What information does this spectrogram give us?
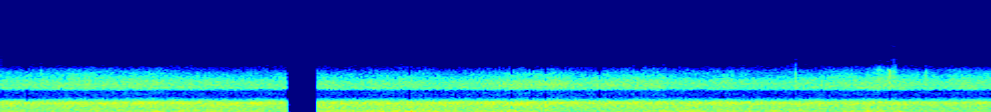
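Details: Steady roar of wind and surf on a coast, with a brief drop-out near three seconds and no animal voices.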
